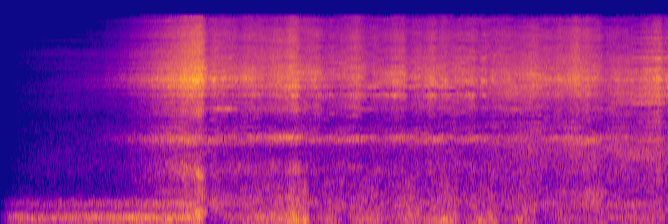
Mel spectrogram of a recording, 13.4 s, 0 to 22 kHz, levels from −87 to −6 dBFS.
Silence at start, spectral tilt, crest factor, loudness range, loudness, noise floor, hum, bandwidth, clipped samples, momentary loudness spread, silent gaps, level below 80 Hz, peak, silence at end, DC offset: 0.15 s; -0.5 dB/octave; 24 dB; 7 LU; -22 LUFS; -47 dBFS; none; 16 kHz; under 0.1%; 16 LU; none; -48 dBFS; -2 dBFS; 0 s; under 0.1%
